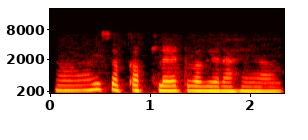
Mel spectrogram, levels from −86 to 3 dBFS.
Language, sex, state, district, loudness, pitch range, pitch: Hindi, female, Bihar, Jahanabad, -28 LUFS, 200-235 Hz, 215 Hz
